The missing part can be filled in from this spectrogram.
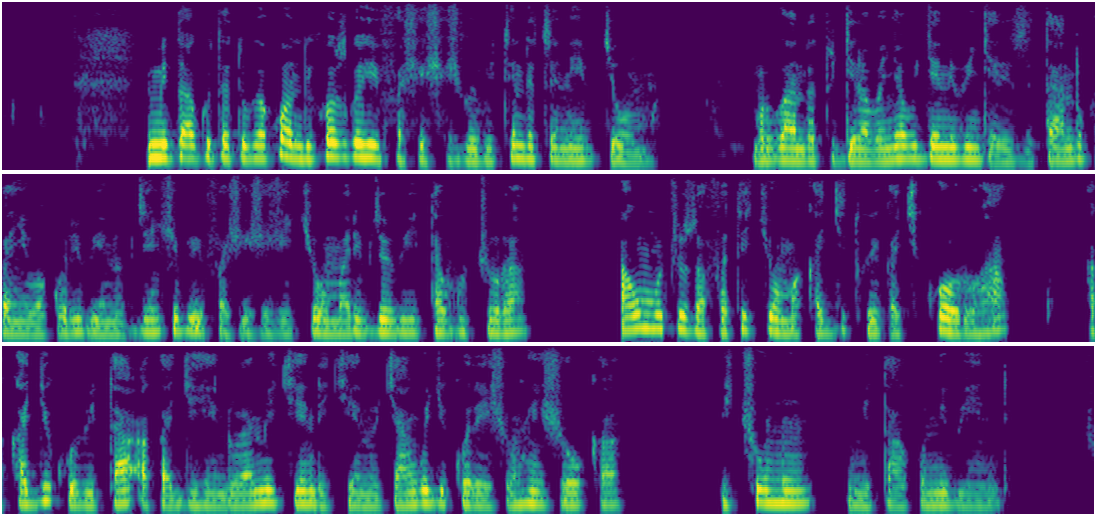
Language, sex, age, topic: Kinyarwanda, female, 25-35, education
